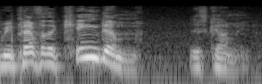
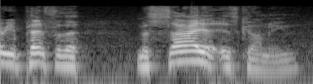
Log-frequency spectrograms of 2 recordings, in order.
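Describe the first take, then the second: First: "kingdom" stressed, firm falling close. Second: "Messiah" stressed and rising at the end. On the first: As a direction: hit "kingdom" clearly. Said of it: "He said". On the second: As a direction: lean on "Messiah", not on "kingdom". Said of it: "He didn't say". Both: Shown as a demonstration.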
